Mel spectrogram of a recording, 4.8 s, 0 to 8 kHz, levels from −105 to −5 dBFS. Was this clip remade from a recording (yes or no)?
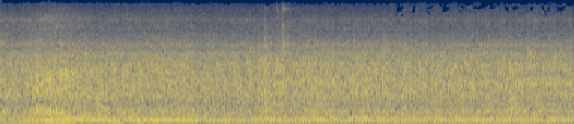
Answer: no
